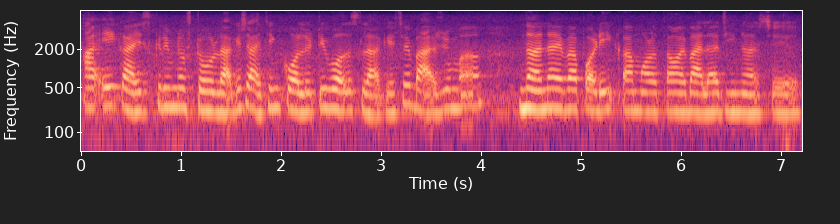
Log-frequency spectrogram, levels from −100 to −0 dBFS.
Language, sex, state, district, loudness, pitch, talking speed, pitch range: Gujarati, female, Gujarat, Gandhinagar, -16 LUFS, 215 Hz, 175 wpm, 205-240 Hz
